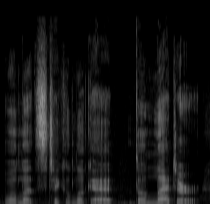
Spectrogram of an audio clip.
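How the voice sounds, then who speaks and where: Young female let's-play host, amused, lively pitch, faint noise behind. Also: normal speed, vocal fry. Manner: chatty, amused, thinking aloud. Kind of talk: casual gameplay commentary.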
